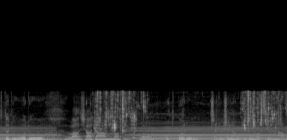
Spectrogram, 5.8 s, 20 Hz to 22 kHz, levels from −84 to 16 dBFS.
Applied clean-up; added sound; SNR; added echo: none; Bowed string instrument + Liquid; 5 dB; none.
